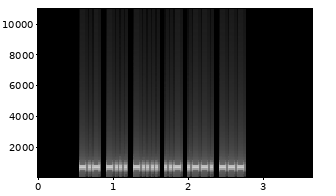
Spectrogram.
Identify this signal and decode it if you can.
Morse code, heard as a keyed tone, about 40 wpm, 700 Hz. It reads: KB6UPO
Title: USA Call Signs - 6 Characters - 40wpm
